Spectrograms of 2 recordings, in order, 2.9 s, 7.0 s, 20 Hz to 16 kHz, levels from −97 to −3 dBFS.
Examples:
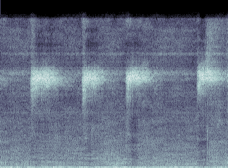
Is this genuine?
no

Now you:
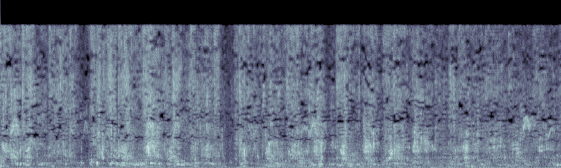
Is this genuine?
no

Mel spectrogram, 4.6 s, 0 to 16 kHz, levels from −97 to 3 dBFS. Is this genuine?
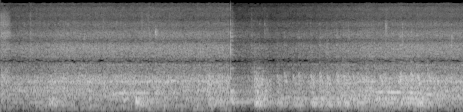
yes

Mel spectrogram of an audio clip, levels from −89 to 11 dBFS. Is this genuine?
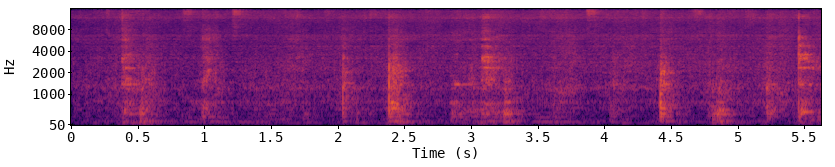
no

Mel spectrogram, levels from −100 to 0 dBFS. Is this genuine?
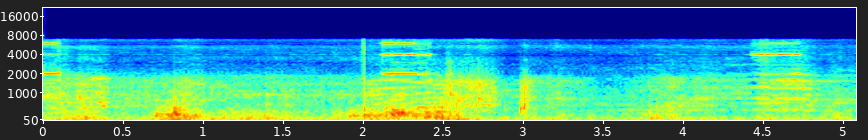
no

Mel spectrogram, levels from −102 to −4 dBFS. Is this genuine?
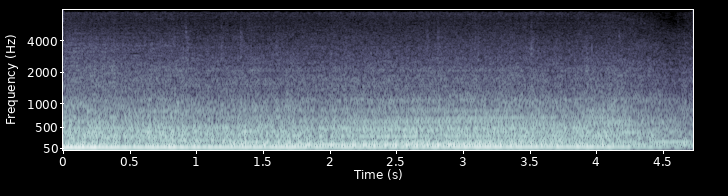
yes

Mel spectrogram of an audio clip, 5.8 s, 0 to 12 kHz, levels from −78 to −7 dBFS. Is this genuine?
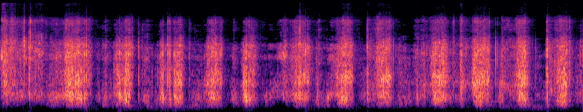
yes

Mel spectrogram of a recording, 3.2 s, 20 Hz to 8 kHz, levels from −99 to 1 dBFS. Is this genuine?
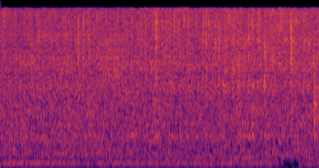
no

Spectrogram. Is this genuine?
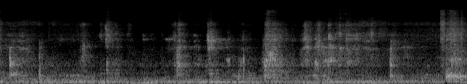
no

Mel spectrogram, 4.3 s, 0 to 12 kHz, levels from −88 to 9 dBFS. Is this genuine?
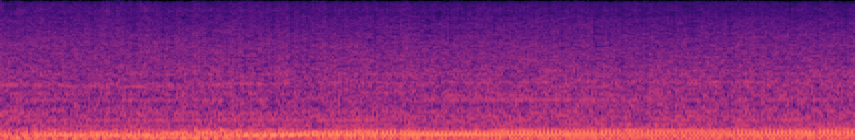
yes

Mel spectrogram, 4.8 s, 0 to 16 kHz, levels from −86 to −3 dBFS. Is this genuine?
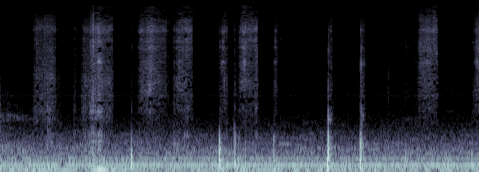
yes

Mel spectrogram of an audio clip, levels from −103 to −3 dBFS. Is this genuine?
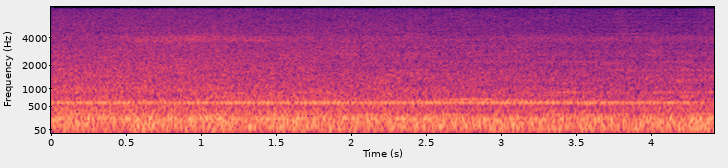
yes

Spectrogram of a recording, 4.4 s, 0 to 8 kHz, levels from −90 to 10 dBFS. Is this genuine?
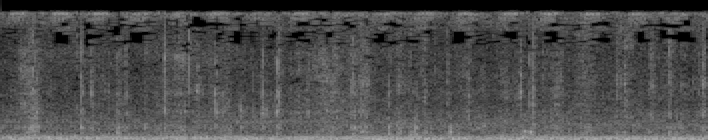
yes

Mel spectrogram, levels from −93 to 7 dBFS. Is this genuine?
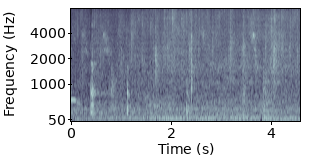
no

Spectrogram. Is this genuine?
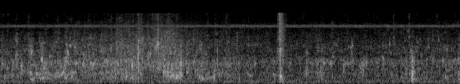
no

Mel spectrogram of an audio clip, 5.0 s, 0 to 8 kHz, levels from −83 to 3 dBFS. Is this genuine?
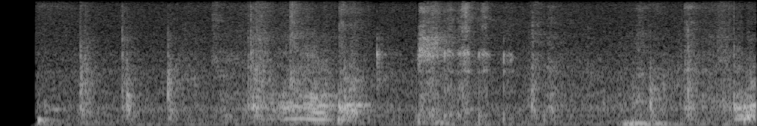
yes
